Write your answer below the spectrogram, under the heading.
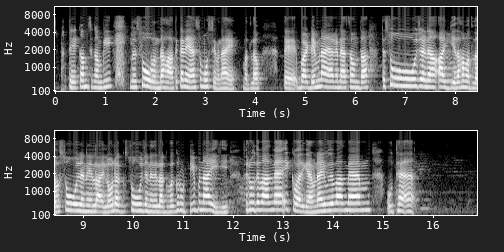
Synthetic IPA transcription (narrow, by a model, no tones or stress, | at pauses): t̪eːkəmsekəmbiːsoːʋənd̪aːɦãːt̪eːkəneːɛ̃səmoːseːbənaːeːmət̪ləb | t̪eːbəɖeːmənaːjaːkənẽːəsãːɦʊ̃nd̪aːt̪eːsoːd͡ʒəɽãːʔaːɡeːd̪aːɦãːmət̪ləbsoːd͡ʒəɽeːlaːiːloːləɡsoːd͡ʒəneːd̪eːləɡbəɡɾuːʈiːbənaːiːɦiː | pʰɪɾʊd̪eːbaːd̪mɛ̃ːɪkʋaːɾiːɡɛːbənaːiːʊd̪eːbaːd̪mɛ̃ːʊt̪ʰːɛ̃ː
